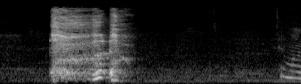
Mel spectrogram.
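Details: Parrot mimicking human coughing after hearing people cough: short harsh cough-like burst with a throat-clearing quality, imitated rather than illness.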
